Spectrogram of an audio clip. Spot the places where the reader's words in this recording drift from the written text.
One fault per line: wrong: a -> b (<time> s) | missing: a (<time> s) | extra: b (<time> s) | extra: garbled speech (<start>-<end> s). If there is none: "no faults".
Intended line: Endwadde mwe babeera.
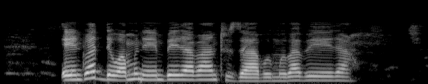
extra: wamu n'embeerabantu zaabwe (1.2 s)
